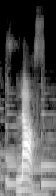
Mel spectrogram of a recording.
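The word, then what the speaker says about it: laugh: काय जरा सांगा मला एल ए यु जी एच असतो ते लाऊफ लाफ टफ कसं आहे तसंच लाफ लाफ म्हणजे हसणं हसणं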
